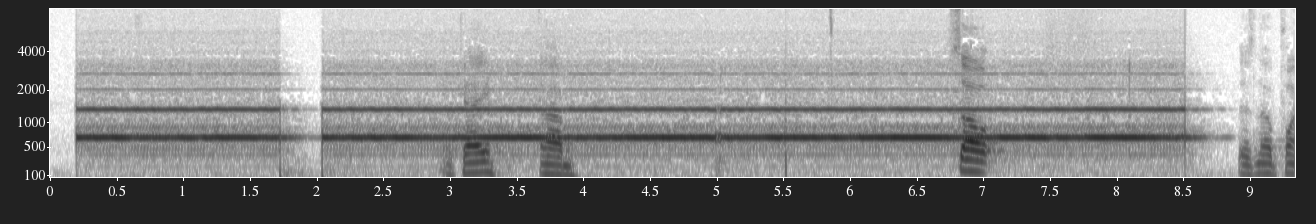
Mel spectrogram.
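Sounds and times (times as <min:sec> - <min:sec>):
sonified radio signal of the fastest-known pulsar, high-pitched buzzing tone: 0:00.2 - 0:08.9
speech: 0:03.1 - 0:04.1, 0:06.8 - 0:07.2, 0:08.9 - 0:09.3.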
